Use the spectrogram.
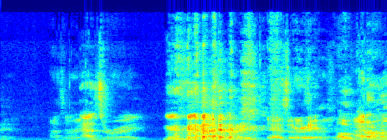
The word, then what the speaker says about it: Azurite: Azurite.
